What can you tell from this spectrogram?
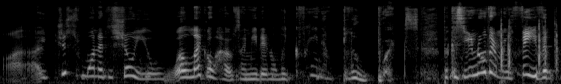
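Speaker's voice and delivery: put-on soft whispered child's voice. Daughter whispering to her father about her Lego house, whisper. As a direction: breathe the words out, barely voiced.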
